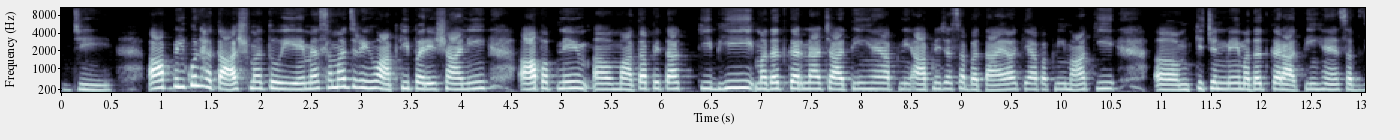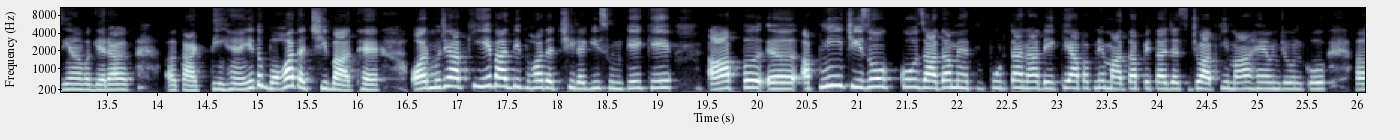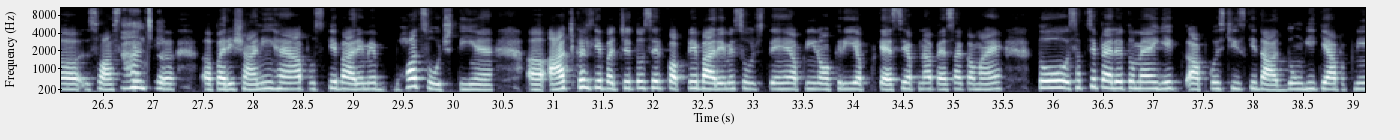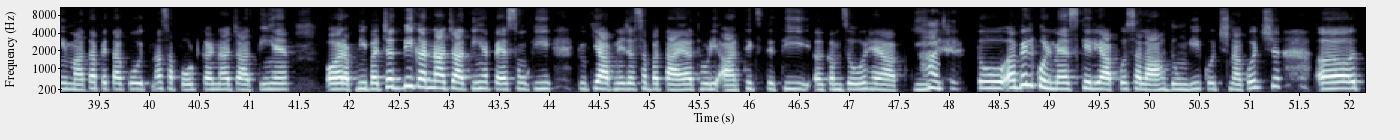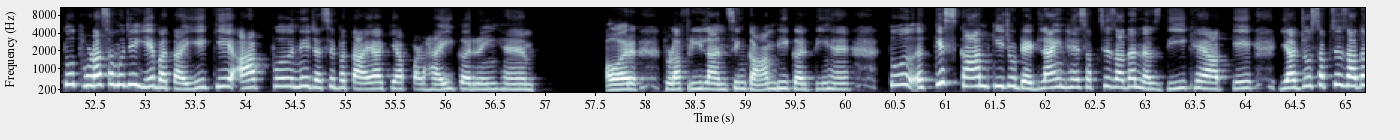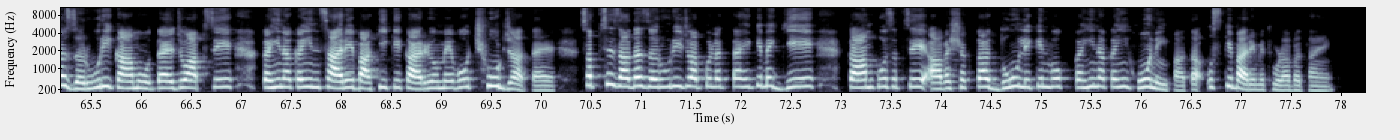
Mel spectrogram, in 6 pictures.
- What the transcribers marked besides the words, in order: in English: "किचन"; in English: "सपोर्ट"; in English: "डेडलाइन"
- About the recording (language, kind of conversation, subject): Hindi, advice, मैं अत्यावश्यक और महत्वपूर्ण कामों को समय बचाते हुए प्राथमिकता कैसे दूँ?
